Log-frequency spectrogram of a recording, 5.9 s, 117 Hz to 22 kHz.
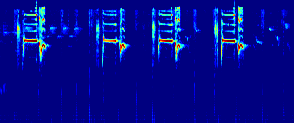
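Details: Red-headed tit giving loud fighter-style song in a clean training recording: four evenly spaced phrases, each a straight high whistle finishing in a quick falling note, about every 1.3 seconds, against a quiet background.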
